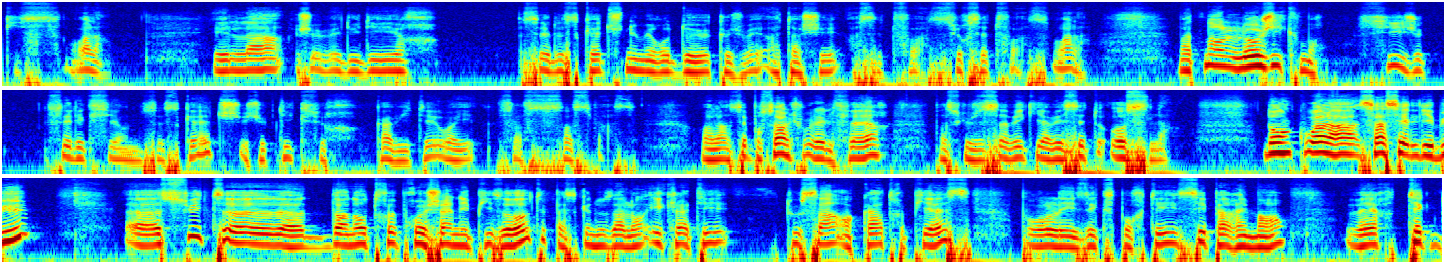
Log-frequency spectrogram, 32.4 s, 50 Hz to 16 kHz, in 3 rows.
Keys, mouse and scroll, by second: 3.4 click, 4.3-8.0 drag, 8.7 click, 10.2 click, 12.7 click, 15.1 click, 16.0 click, 16.8-17.2 scroll up 1, 17.2-18.7 scroll down 1, 18.7-26.5 drag, 29.5-30.4 scroll down 2.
